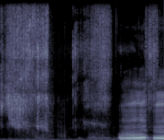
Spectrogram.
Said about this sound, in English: And we are, as we speak, munching on some Flamin' Hot Cheetos Puffs right now. For our own enjoyment.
